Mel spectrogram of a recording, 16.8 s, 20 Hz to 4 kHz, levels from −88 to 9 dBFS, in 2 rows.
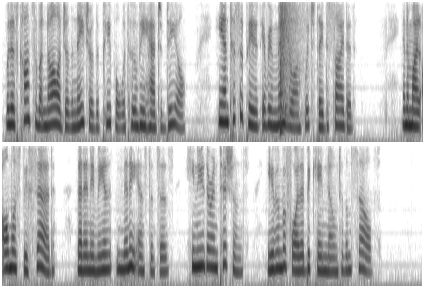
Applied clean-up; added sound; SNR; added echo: none; Snare drum; 10 dB; none.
